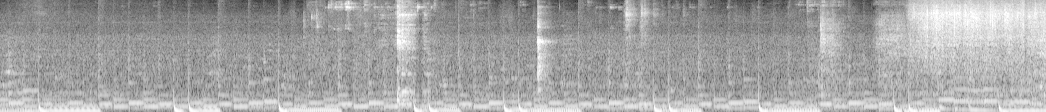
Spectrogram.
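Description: Onion sizzles in hot oil during a tempering for soybean fry, a soft steady frying hiss broken by occasional spoon clinks and stirs, with the hiss swelling louder near the end; a low background hum runs throughout.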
